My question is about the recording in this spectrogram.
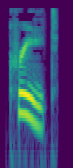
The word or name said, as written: crete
